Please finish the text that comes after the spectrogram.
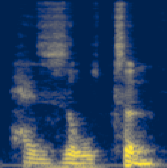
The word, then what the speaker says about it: Heselton: the letter and then I spell it Heselton. But when I say it, I don't say Heselton. I say Heselton. So it's a Z. It's a Z. Heselton.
